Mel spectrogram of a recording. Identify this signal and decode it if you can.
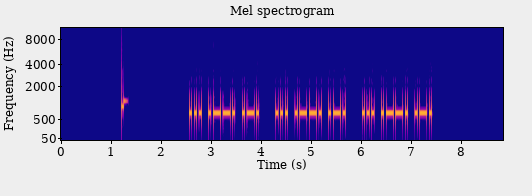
Morse code, heard as a keyed tone, about 25 wpm, 700 Hz. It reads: SPR SPR SPR
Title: Multi-letter Phonemes Repeated 3x 25wpm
